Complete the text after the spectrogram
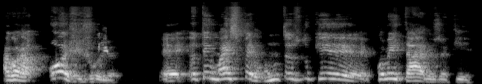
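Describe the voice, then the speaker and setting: A man co-hosts over a video call, with a high voice for a man and a hollow, echoey room around him. He speaks haltingly, filling his gaps with drawn-out sounds while he lines up his questions. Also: big pitch swings, darkish tone, a little hiss or hum. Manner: hesitant, full of filler sounds, curious questioner. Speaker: co-host columnist. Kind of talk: casual panel discussion.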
